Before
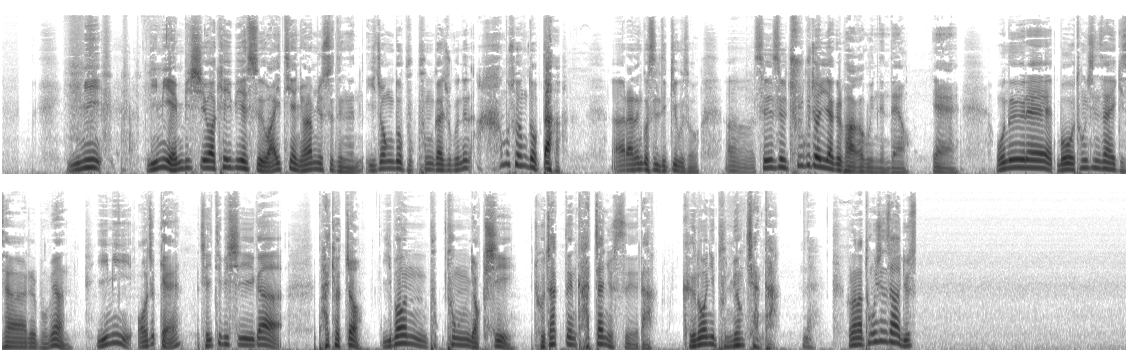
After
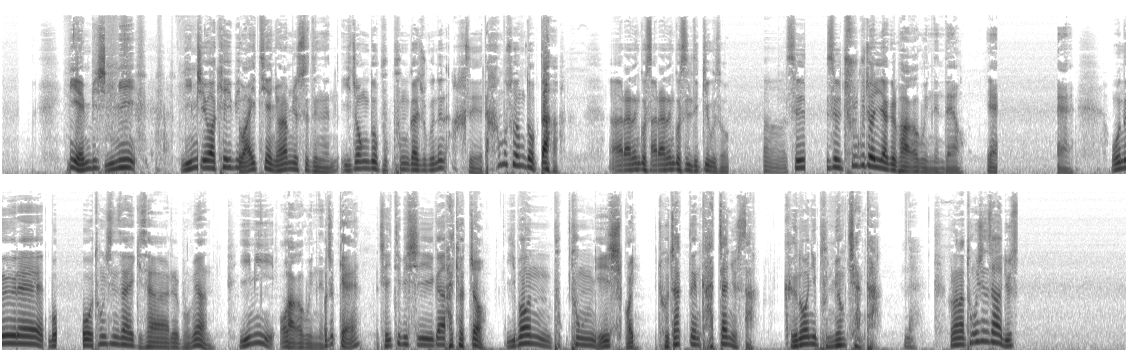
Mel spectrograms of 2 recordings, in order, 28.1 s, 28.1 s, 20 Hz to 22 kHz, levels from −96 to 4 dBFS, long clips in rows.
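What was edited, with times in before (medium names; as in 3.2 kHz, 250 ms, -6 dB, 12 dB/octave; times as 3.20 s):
2.01–2.44 s: move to 0.85 s
2.96–3.27 s: delete
7.71–8.14 s: loop, 2 plays
8.67–9.12 s: room tone
9.63 s: insert room tone 0.28 s
10.58–11.04 s: copy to 15.84 s
11.75 s: insert room tone 0.76 s
13.28 s: insert room tone 0.34 s
17.34–18.03 s: delete
19.92–20.38 s: reverse
21.79–22.07 s: move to 6.10 s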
